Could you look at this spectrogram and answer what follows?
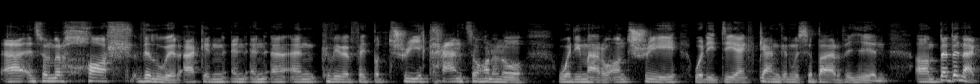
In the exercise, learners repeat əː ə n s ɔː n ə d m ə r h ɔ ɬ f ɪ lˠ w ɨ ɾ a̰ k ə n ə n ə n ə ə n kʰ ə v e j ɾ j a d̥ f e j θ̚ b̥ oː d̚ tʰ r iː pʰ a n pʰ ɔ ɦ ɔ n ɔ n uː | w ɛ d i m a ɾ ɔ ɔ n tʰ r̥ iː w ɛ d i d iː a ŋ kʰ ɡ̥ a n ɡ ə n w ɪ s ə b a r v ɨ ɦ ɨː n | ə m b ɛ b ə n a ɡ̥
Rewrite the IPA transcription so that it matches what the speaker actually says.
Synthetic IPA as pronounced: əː ə n s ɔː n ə m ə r h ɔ ɬ v ɪ lˠ w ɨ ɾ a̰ k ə n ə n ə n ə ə n kʰ ə v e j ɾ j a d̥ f e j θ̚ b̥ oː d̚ tʰ r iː kʰ a n tʰ ɔ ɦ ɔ n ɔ n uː | w ɛ d i m a ɾ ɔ ɔ n tʰ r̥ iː w ɛ d i d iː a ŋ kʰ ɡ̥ a n ɡ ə n w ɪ s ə b a r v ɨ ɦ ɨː n | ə m b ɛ b ə n a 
